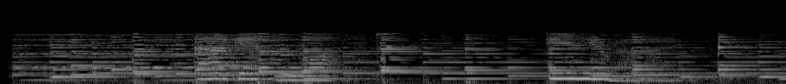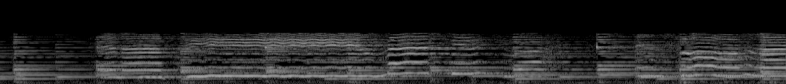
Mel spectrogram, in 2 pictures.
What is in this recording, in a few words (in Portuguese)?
ANIV. ROMANTICO M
